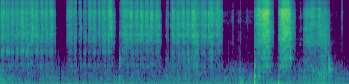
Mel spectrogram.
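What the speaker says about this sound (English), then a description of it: "And then I'm going to rub it all in." A hand rubs finish into wooden joints in steady back-and-forth rasping strokes, with brief pauses between passes and two louder scrubbing bursts near the end, close and alone.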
